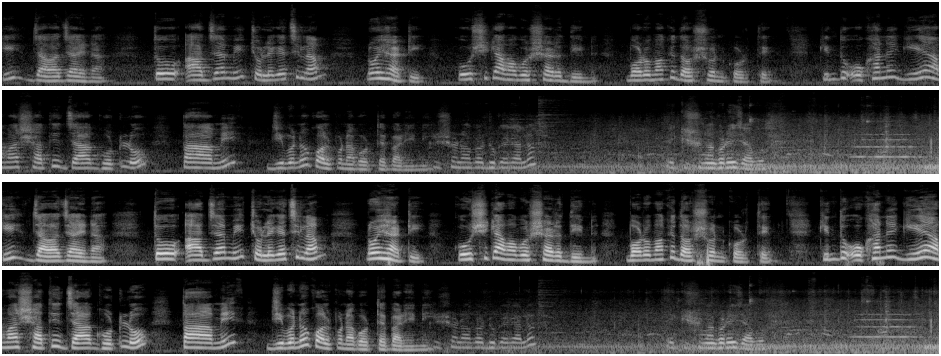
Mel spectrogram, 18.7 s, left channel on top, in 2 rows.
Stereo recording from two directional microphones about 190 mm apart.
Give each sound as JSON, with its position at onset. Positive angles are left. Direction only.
{"t": 0.0, "sound": "speech", "side_deg": -50}
{"t": 13.7, "sound": "speech", "side_deg": 5}
{"t": 16.0, "sound": "speech", "side_deg": 5}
